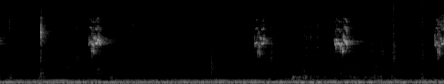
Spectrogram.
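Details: Pet budgies giving a few short, sharp squawky chirps spaced about a second apart, separated by quiet gaps, over a steady low electrical hum.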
